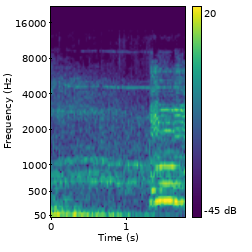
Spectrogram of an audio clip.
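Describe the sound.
A crowd applauds steadily in a dense wash of clapping, then about midway the cheering swells louder as voices break out in whoops and yells over the clapping.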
